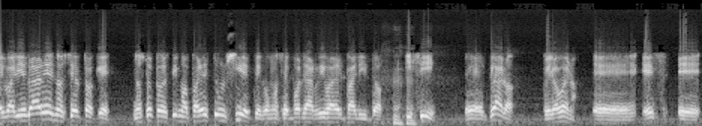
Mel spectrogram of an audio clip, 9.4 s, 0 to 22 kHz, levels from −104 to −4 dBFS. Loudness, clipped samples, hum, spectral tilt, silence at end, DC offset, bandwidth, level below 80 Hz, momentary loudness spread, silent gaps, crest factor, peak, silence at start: -19 LUFS; under 0.1%; none; -6 dB/octave; 0.05 s; under 0.1%; 9.4 kHz; -52 dBFS; 6 LU; none; 12 dB; -6 dBFS; 0 s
